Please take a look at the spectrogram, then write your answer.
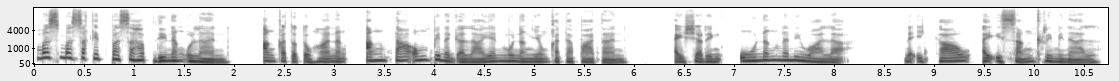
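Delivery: usual speaking voice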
